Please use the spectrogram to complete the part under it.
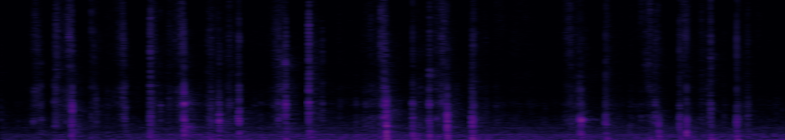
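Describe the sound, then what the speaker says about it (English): Terraforming Mars Automa cards being shuffled by hand on a table, a close, quiet run of rapid papery riffles and taps in uneven bursts. "Let's mix up here the Automa cards."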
